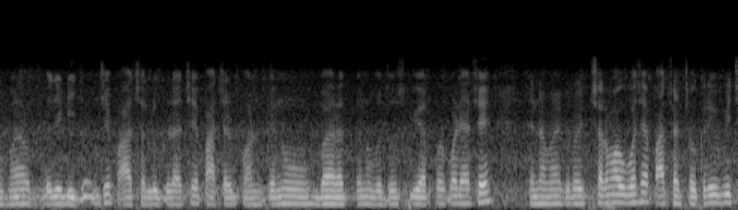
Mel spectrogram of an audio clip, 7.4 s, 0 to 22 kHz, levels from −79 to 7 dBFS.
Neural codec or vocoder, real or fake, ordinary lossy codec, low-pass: none; real; none; 7.2 kHz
